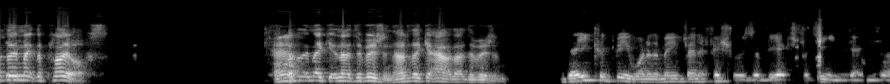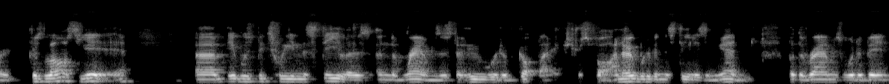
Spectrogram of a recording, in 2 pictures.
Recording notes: Isolation Edition. Get on a video call to record.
